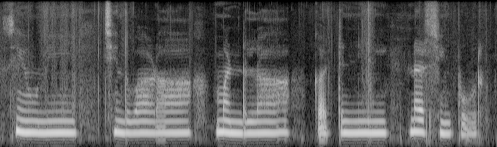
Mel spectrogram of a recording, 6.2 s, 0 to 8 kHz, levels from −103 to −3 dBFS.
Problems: background sounds at intervals, low volume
